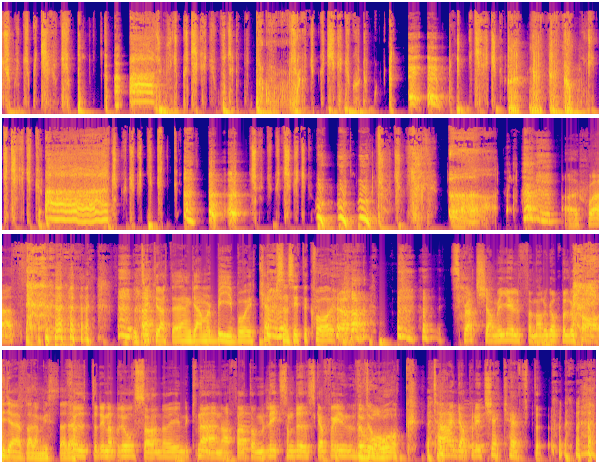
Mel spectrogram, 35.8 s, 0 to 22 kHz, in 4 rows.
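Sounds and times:
vocal beatboxing with mouth-made kicks, snares and hi-hats: 0.0 - 16.8, 18.3 - 20.4, 21.7 - 23.8, 26.0 - 28.1, 31.6 - 33.9
laughter: 18.2 - 20.5, 21.8 - 24.6, 26.4 - 27.3, 31.8 - 35.7
speech: 20.2 - 23.6, 24.2 - 35.7.

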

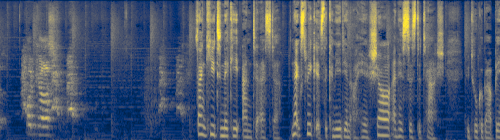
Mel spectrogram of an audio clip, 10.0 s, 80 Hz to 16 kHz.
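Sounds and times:
dog barking with harsh yelping barks: 0.4 - 1.8, 2.9 - 3.9
speech: 0.6 - 1.3, 3.9 - 9.9.

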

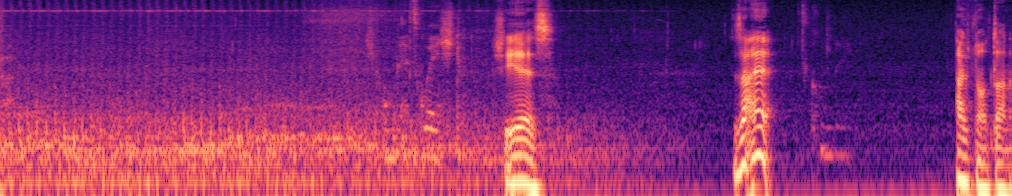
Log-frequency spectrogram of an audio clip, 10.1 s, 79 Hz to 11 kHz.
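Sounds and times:
video game helicopter rotor whirring: 0.0 - 7.6
speech: 4.3 - 5.6, 7.4 - 7.8, 9.6 - 10.1.

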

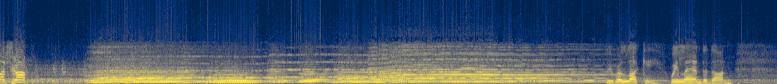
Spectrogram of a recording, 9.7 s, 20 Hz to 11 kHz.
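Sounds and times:
speech: 0.0 - 1.8, 7.6 - 9.4
passing train whistle blowing: 1.1 - 7.6.

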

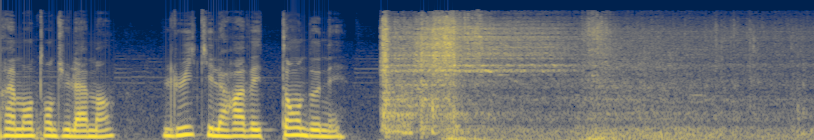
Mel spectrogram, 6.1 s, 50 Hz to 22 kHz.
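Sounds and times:
speech: 0.0 - 2.7
car engine cranking, starting and running: 2.9 - 6.0.

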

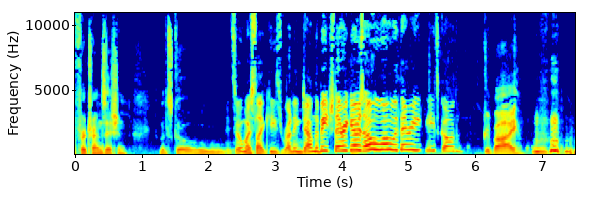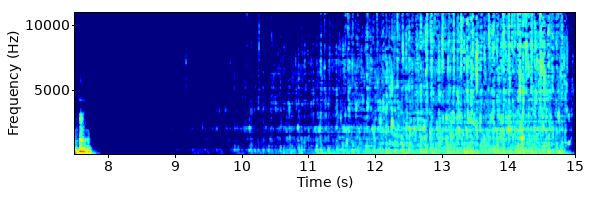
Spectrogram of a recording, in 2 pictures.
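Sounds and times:
speech: 0.0 - 7.8
water running from a water butt tap: 8.7 - 15.0.

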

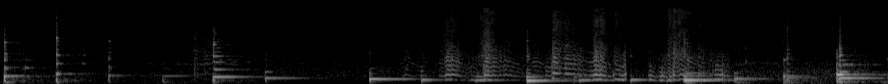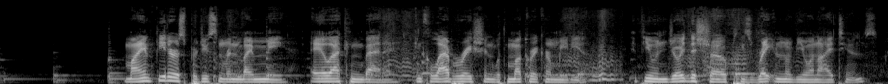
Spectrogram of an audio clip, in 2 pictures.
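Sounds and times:
fly buzzing: 1.7 - 8.7, 12.5 - 13.4, 14.3 - 16.8
speech: 10.2 - 17.7.

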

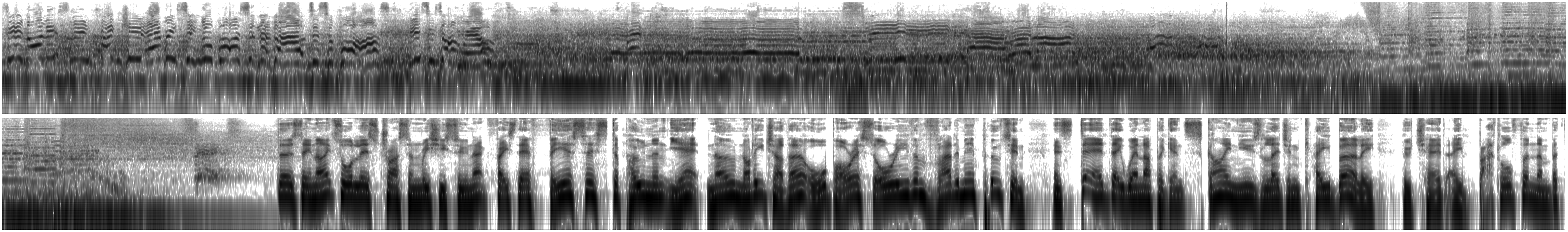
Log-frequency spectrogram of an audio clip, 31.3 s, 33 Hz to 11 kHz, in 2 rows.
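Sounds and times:
huge stadium crowd singing together in unison: 0.0 - 13.7
stadium crowd cheering and shouting: 0.0 - 18.2
speech: 18.4 - 31.2.

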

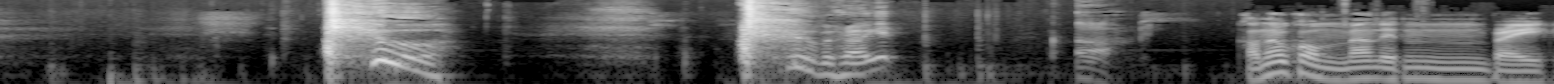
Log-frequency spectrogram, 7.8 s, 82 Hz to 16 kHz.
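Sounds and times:
person sneezing: 1.6 - 2.3, 3.7 - 4.3
speech: 1.9 - 2.4, 4.0 - 4.6, 5.4 - 7.7.

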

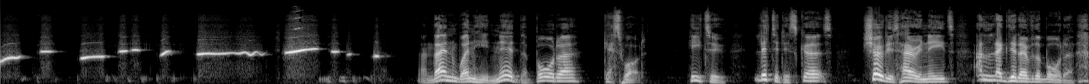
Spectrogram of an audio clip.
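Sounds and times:
casual tuneful whistling of a meandering melody: 0.0 - 4.0
speech: 4.2 - 10.8.

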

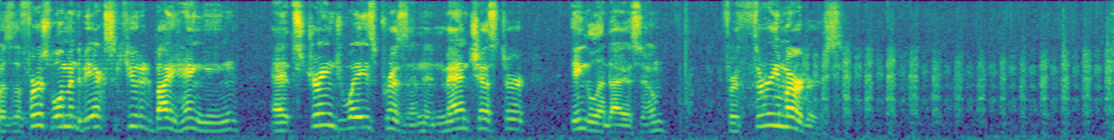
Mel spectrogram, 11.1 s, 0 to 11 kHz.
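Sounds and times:
speech: 0.0 - 8.6
puppy panting rapidly: 7.4 - 11.1.

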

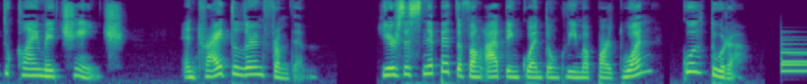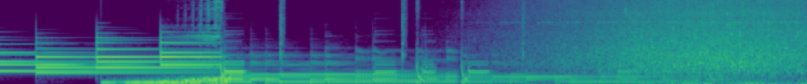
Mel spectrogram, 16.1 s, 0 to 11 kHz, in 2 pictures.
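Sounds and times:
speech: 0.0 - 3.2, 3.8 - 7.5
bright chiming music with deep bass tones: 7.8 - 14.0
flowing river water: 13.2 - 16.1.

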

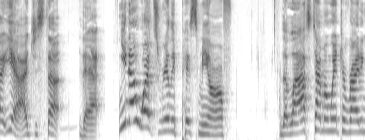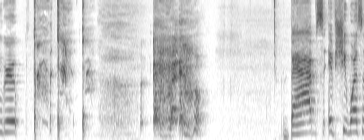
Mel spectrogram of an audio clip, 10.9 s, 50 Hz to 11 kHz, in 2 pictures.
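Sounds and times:
speech: 0.0 - 3.6, 4.2 - 6.6, 9.7 - 10.9
person coughing with a harsh hacking cough: 6.0 - 7.0, 7.6 - 8.6.

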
